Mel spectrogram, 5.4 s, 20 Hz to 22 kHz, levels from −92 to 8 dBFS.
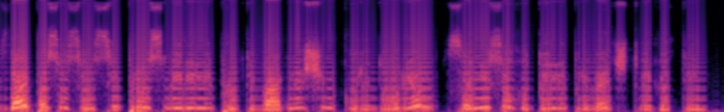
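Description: Interleaved audio read as planar runs throughout this speech. Each 2.9 ms block, which fits a 128-sample buffer, has its alternating left and right samples split into halves, so speech sounds dull and robotic, buzzing at 345 Hz without a clear octave drop.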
